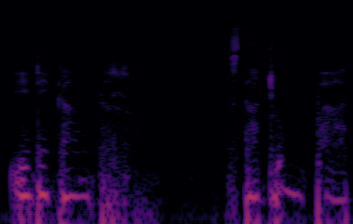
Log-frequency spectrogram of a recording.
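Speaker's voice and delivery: slow, soft, half-whispered retelling; hushed bad news. Doctor telling the wife about stage four cancer, hushed. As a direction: break it gently in a slow hush.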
